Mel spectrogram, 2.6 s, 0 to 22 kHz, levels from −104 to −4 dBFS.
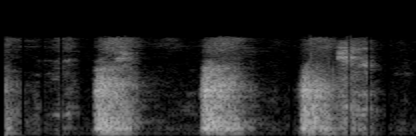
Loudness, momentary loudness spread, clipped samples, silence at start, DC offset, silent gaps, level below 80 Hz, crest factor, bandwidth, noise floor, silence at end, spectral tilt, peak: -38 LUFS; 17 LU; under 0.1%; 0.05 s; under 0.1%; none; -72 dBFS; 20 dB; 7.4 kHz; -64 dBFS; 0.3 s; -2.5 dB/octave; -20 dBFS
